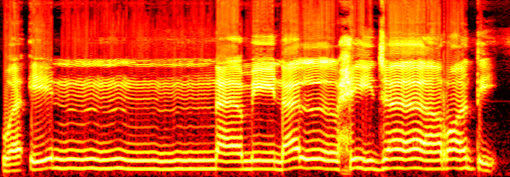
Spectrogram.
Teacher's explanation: এখান থেকে বলছি, ثم قست قلوبكم من بعد ذلك فهي كالحجارة أو أشد قسوة وإن من الحجارة وإن এখানে ওয়াজিব গুন্নাহ, হরকতের বামে নুনের উপরে তাসদিদ আছে, এই কারণে জেরওয়ালা হামজাটি তাসদিদওয়ালা নুনের সাথে 3 সেকেন্ড পরিমাণ গুন্নাহ করে পড়ব।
